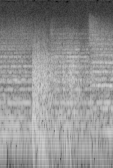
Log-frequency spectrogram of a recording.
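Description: A single cannon shot of a gun salute, a sudden blast about two-thirds of a second in that dies away over about a second, over a military band playing with brass.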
